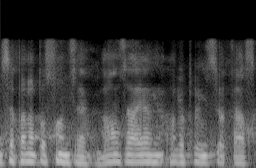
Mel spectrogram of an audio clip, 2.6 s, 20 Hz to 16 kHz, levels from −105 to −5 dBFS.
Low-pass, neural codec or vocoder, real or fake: 7.2 kHz; codec, 16 kHz, 2 kbps, FreqCodec, smaller model; fake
